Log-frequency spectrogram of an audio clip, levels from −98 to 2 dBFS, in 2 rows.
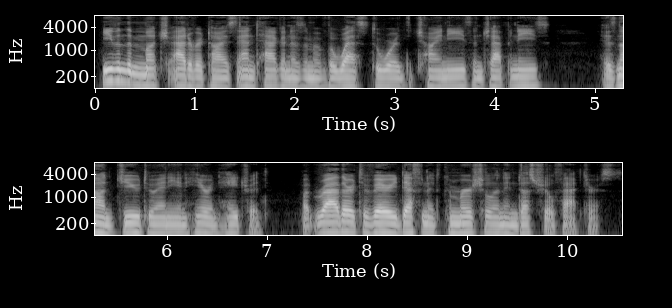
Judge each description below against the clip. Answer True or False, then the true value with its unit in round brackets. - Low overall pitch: True (100 Hz)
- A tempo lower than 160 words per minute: False (170 wpm)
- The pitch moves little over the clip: True (1.4 semitones)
